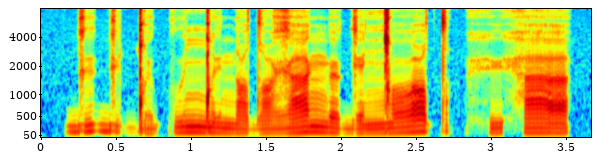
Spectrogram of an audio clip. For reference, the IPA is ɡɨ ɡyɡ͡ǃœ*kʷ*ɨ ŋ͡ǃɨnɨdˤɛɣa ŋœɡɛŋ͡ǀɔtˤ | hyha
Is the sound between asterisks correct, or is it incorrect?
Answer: correct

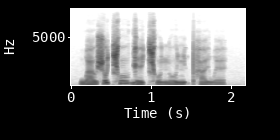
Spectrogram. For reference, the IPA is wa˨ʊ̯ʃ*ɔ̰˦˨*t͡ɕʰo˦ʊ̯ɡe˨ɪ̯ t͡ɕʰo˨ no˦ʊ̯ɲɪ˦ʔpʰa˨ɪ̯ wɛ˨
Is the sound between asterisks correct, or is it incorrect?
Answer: correct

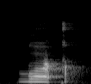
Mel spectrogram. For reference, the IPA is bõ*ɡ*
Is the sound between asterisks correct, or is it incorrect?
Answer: incorrect: q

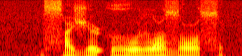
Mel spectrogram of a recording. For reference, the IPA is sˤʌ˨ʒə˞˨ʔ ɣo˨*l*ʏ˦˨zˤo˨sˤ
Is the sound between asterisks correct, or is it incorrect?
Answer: correct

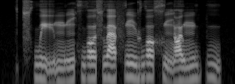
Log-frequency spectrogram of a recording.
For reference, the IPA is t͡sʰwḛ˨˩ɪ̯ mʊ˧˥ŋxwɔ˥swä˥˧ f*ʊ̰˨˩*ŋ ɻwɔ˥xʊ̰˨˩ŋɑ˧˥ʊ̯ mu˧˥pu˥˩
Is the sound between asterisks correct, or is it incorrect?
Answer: incorrect: ʊ˥˩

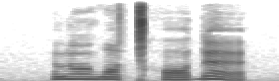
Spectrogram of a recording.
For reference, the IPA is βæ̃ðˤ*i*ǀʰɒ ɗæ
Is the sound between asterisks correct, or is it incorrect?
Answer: correct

